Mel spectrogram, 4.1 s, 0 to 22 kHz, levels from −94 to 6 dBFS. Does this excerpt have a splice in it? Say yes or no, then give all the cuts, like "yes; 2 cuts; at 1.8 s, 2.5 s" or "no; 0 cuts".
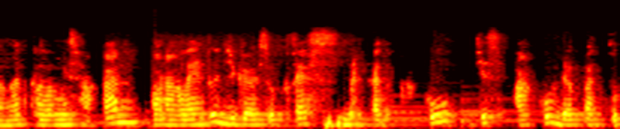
yes; 1 cut; at 0.9 s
